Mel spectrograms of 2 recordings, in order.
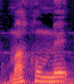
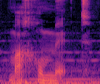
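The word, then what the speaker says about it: Mehmet: mahed Mah muhamed mahed mahed is how Muhammad's name is pronounced in Turkish mahed and this is very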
